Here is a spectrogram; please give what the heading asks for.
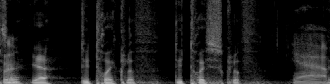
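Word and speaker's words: Du Toitskloof: Yeah, So, not the name of the stream, but the area, Du Toykloof, Western Cape. is that how you pronounce That's it? where, yeah, Du Toykloof, Du Toykloof.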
